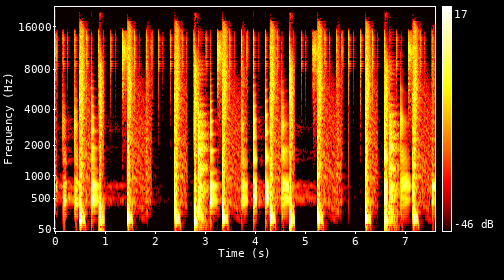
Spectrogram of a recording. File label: 126BPM Pong Kit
